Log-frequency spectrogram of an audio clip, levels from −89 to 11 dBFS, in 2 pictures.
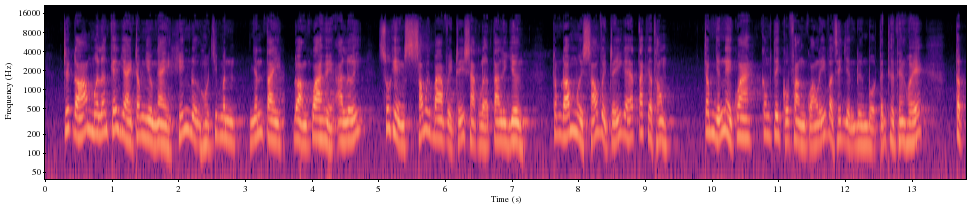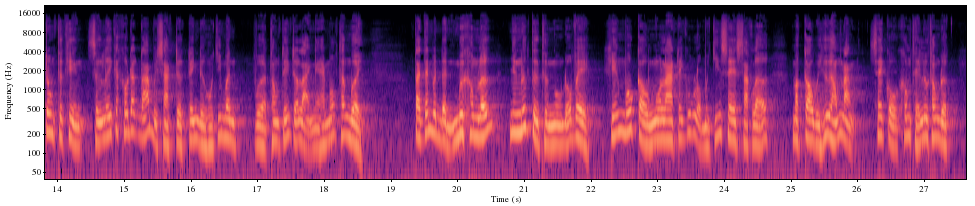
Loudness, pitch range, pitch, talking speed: -18 LUFS, 150-190 Hz, 165 Hz, 270 wpm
